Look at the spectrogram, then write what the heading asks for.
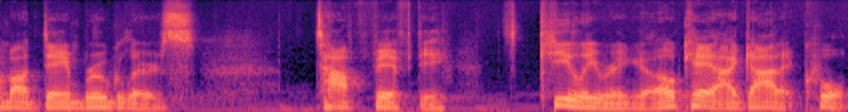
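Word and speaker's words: Kelee Ringo: get everyone got all butt hurt that said kylie ringo in my in the uh when i was talking about dame broogler's top 50. keeley ringo okay i got it cool pronoun mispronunciation's a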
